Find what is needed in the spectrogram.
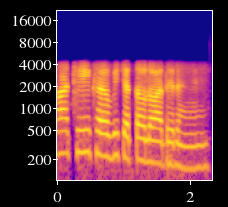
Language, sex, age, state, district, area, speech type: Hindi, female, 45-60, Uttar Pradesh, Mau, rural, conversation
